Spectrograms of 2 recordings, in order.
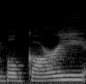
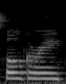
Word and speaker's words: Bulgari: The next bag I sold was a Bulgari handbag, some people say Bulgari (accent on the second syllable). I think it's Bulgari (accent on the first syllable).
